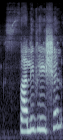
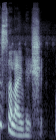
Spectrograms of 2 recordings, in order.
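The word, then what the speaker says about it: salivation: सैलिवेशन और सलाइवेशन, that is called, सैलिवेट भी बहुत बोलते हैं, या फिर सलाइवेशन. Correct pronunciation is सलाइवेशन.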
